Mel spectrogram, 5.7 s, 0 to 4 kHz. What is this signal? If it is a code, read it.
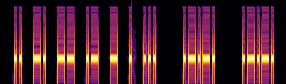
Morse code, heard as a keyed tone, about 25 wpm, spaced as for 20 wpm, 550 Hz. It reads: INMATES <AR> <AR>
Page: News Headlines in Morse Code at 20 WPM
